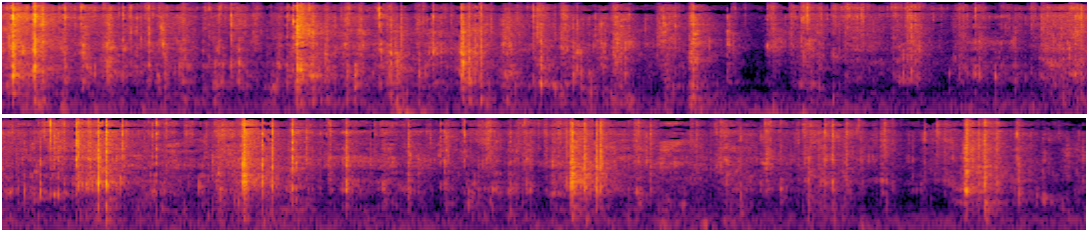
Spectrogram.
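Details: Raw-fed dogs Oli and nomy tearing into raw meat indoors, irregular sharp crunches and wet smacking sounds, louder bites near the second, sixth and eighth seconds, otherwise low room noise.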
